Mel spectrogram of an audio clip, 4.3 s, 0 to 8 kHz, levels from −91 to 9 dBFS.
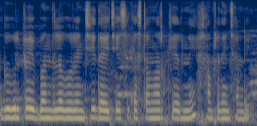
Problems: continuous background conversations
